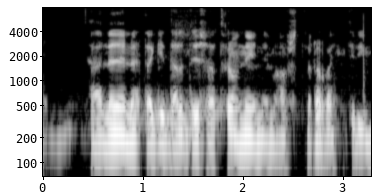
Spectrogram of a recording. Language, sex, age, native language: Icelandic, male, 13, Polish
